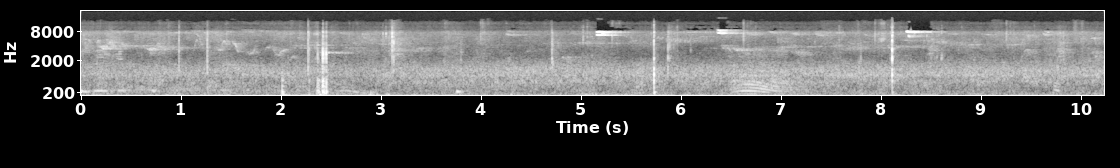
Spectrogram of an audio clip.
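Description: Outdoor background noise with scattered faint bird chirps, a few sharp clicks and one short pitched call about two-thirds of the way through.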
